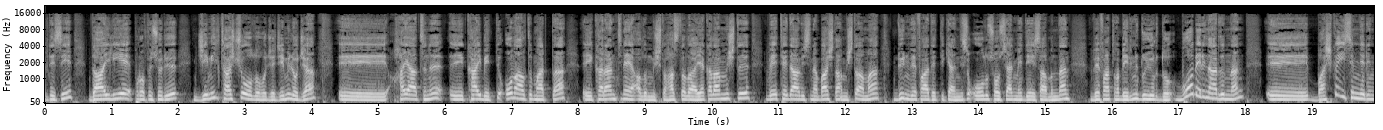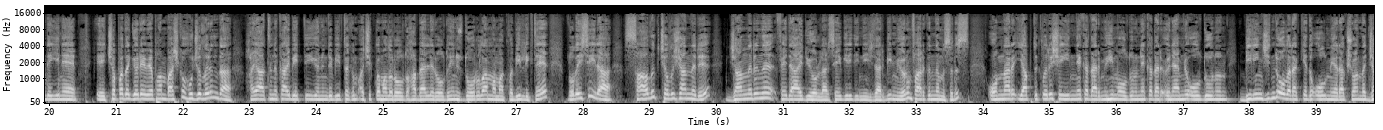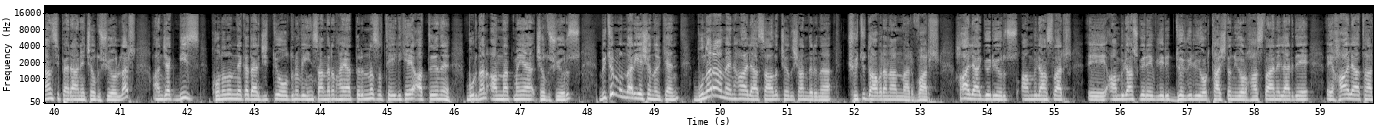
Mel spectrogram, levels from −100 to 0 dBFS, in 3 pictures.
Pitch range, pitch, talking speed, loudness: 150-175 Hz, 160 Hz, 130 wpm, -18 LUFS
